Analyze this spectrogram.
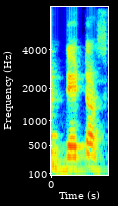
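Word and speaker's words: debtors: यहां B silent है। ध्यान से देखिएगा बच्चे इसको। ये क्या है? बी। यहां पर बी साइलेंट है। बी क्या है बच्चे? यहां पर बी साइलेंट है। क्या बोलेंगे इसको आप? इसको आपको बोलना पड़ेगा डेटर्स।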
